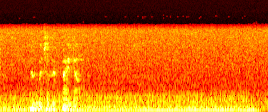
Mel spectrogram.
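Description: A truck engine drones steadily while driving down a road.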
